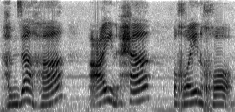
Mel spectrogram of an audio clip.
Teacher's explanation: وہ اس صورت میں ظاہر کیا جاتا ہے جب نون ساکن یا تنوین کے بعد حروف حلقی، حروف حلقی کہتے ہیں ان 6 حروف کو جو حلق سے نکلتے ہیں، یعنی جو گلے سے نکلتے ہیں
